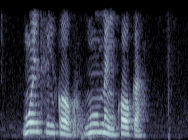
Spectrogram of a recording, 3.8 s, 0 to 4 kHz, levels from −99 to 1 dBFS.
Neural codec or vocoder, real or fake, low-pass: none; real; 3.6 kHz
